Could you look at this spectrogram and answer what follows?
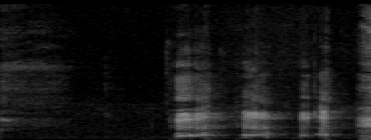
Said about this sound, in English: He never burps all day, but as soon as he gets in front of the camera... I get nervous. It can either come out the front or the rear.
